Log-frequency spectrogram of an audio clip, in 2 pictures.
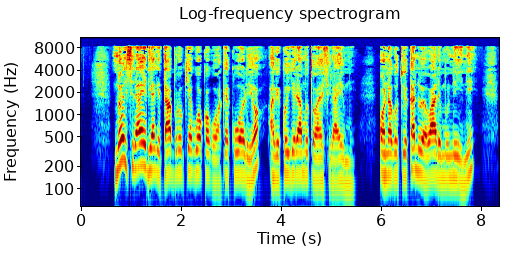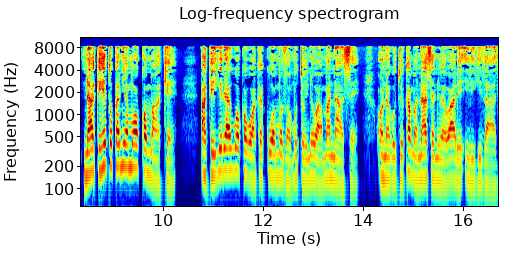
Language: Kikuyu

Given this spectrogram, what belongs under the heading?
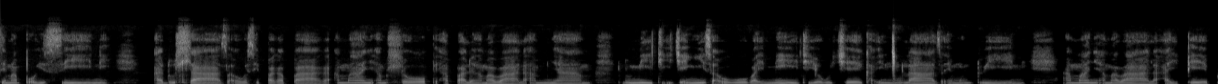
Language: North Ndebele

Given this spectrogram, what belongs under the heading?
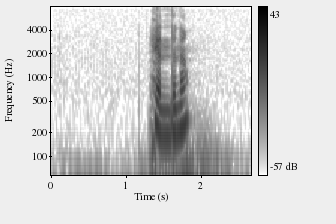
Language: Swedish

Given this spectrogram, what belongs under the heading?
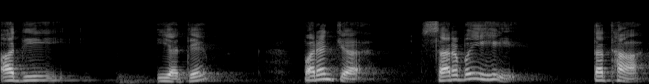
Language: Sanskrit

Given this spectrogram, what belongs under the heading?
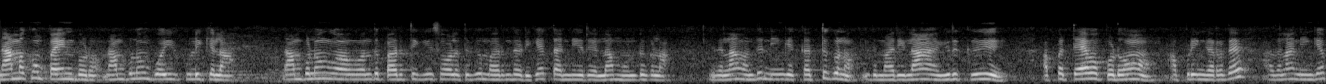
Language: Tamil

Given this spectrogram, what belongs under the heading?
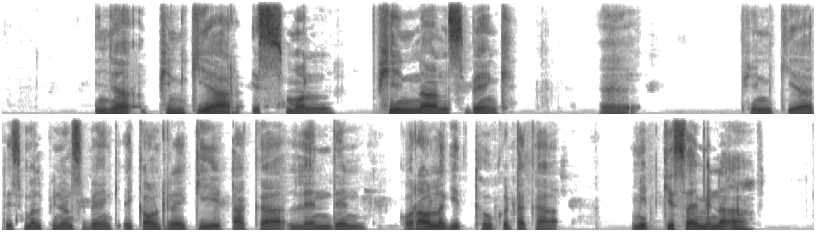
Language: Santali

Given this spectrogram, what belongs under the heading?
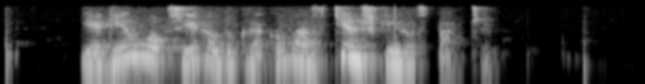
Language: Polish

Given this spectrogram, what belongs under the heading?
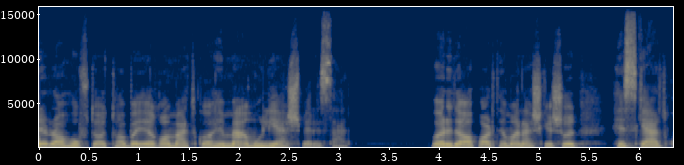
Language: Persian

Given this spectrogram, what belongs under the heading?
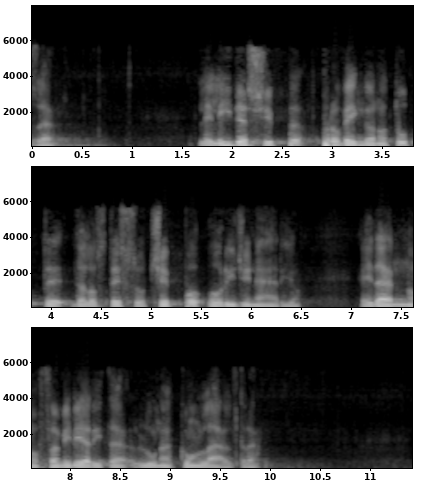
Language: Italian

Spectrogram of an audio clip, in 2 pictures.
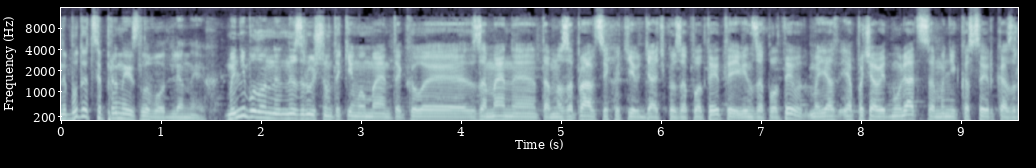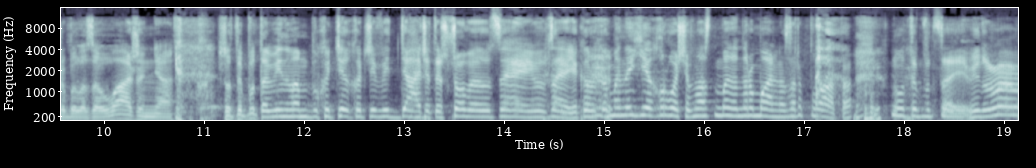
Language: Ukrainian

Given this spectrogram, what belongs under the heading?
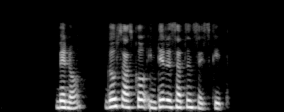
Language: Basque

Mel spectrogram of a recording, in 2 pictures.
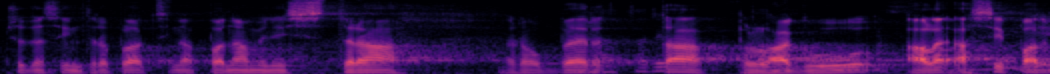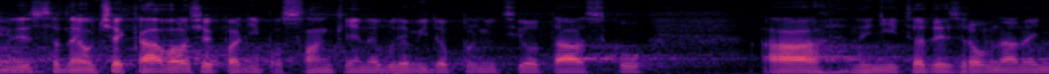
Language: Czech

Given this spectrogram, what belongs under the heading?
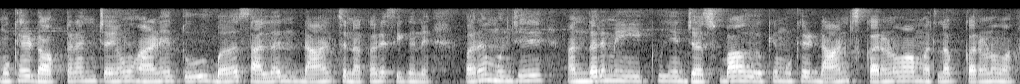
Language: Sindhi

